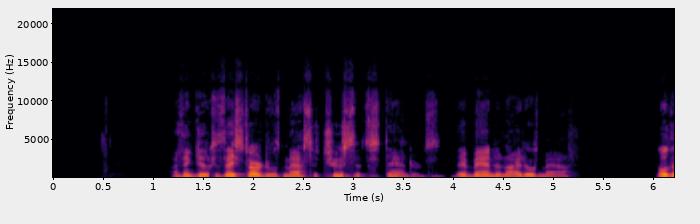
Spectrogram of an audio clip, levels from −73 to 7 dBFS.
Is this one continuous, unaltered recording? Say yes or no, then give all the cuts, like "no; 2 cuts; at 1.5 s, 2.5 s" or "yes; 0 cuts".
no; 2 cuts; at 1.5 s, 4.8 s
